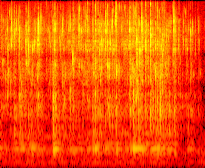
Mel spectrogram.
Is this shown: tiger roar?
no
